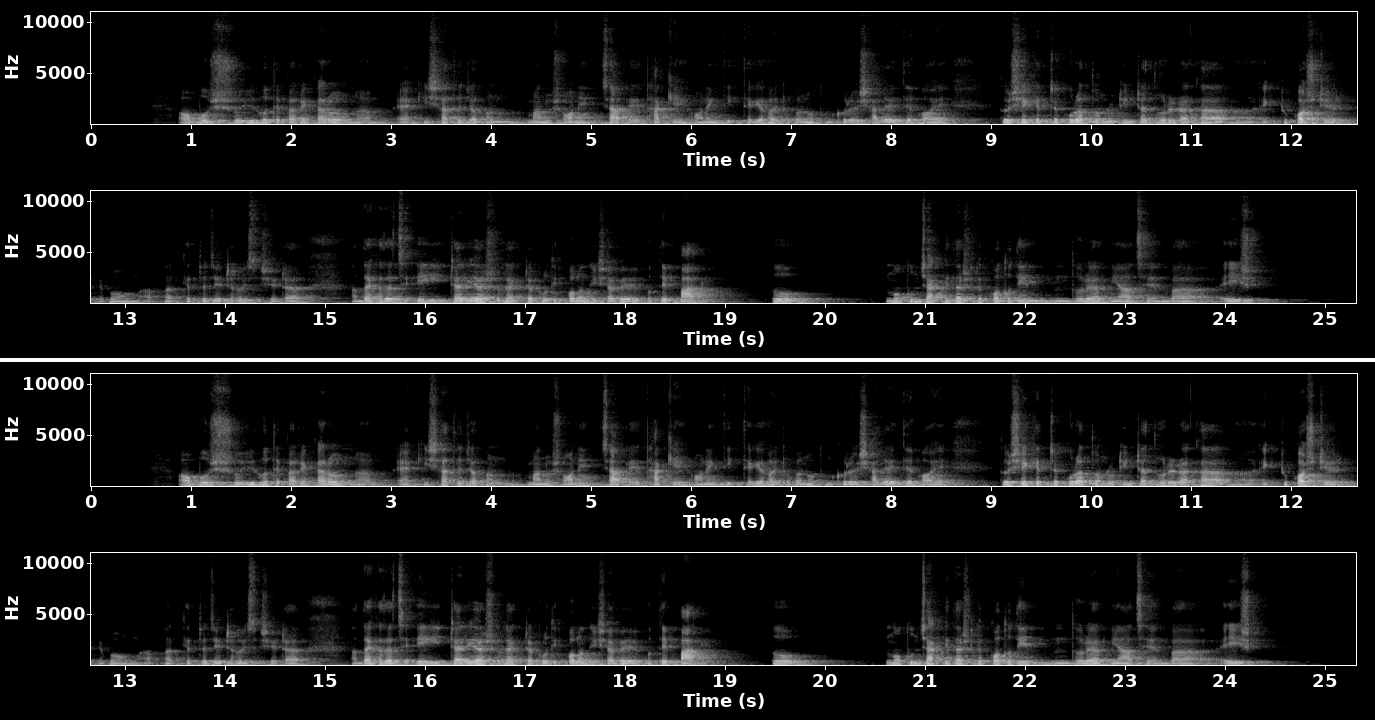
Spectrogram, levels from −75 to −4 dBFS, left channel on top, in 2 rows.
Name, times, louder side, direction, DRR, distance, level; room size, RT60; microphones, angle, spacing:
voice 1, 0.9-8.8 9.1-18.7 19.5-19.7 20.6-24.2, right 1 dB, 10° right, 4 dB, 0.6 m, -29 dB
10.0 x 3.8 x 5.8 m, 0.95 s
head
